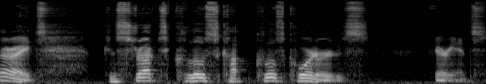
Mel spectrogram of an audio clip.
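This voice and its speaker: This man has a fairly high pitch and vocal fry. He talks very slowly, with very wide pitch swings. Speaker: gaming youtuber. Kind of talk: gameplay commentary. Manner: stuttering, halting; casual, conversational.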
